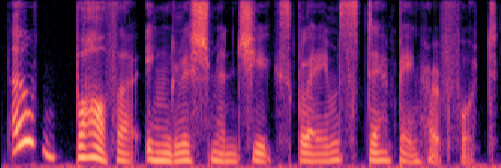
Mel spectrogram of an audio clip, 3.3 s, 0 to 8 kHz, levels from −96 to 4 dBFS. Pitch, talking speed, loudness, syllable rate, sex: 160 Hz, 145 wpm, -19 LUFS, 4.9 syllables/s, female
